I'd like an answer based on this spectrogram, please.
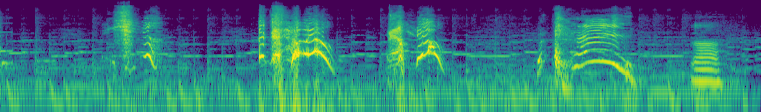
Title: I give you a cute sneeze compilation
